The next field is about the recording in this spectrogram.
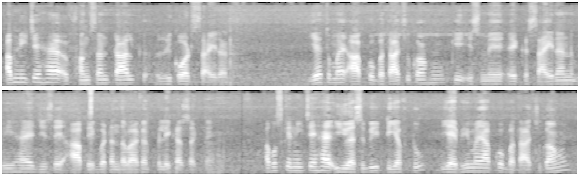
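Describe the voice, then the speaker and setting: A man's voice: medium pitch, measured pace, a little hiss or hum, poor audio. A man narrating a product unboxing in a methodical, explanatory way, step by step. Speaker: product reviewer.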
